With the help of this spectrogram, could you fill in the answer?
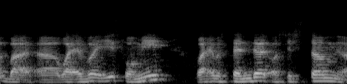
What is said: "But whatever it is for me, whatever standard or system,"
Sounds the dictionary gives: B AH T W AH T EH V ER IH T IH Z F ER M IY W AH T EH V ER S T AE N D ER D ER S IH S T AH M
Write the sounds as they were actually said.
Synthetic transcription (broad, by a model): B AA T W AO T EH V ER IH T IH S F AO M IY W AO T EH V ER S T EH N D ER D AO S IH S T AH M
